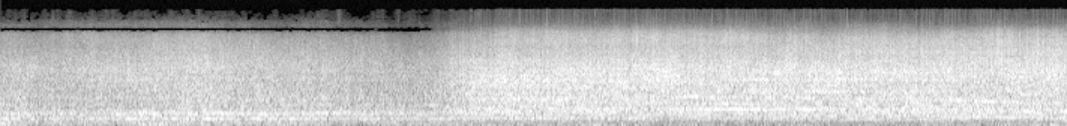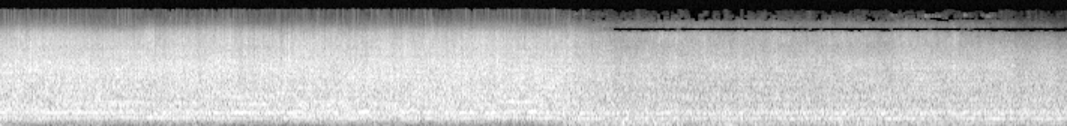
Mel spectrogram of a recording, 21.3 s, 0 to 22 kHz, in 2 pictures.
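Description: NASCAR Craftsman Truck Series race truck V8 running at full throttle around the track. It is loudest from about four seconds in to about sixteen seconds, with its pitch falling as it goes by.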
